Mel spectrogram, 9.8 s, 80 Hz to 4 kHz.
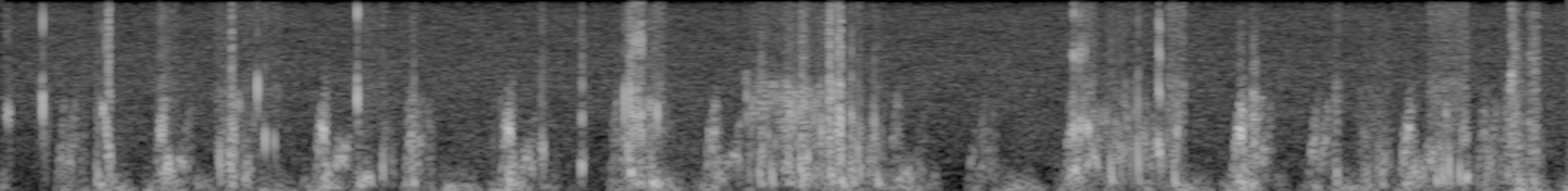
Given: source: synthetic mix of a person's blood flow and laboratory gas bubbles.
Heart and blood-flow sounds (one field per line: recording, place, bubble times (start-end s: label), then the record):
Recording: Doppler ultrasound of blood flow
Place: precordium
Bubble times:
0.02-0.08 s: bubbles
0.22-0.30 s: bubbles
0.58-0.74 s: bubbles
0.96-1.10 s: bubbles
1.33-1.75 s: bubbles
2.20-2.43 s: bubbles
2.51-2.62 s: bubbles
3.36-3.42 s: bubbles
3.60-3.68 s: bubbles
3.86-4.21 s: bubbles
4.64-5.54 s: bubbles
6.65-7.16 s: bubbles
7.20-7.40 s: bubbles
7.79-7.90 s: bubbles
8.32-8.39 s: bubbles
8.49-8.69 s: bubbles
8.92-9.23 s: bubbles
9.39-9.65 s: bubbles
From the record:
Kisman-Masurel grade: 243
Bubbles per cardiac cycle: several, 3 to 8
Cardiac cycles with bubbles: 100%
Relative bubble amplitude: loud (0.450 to 0.775)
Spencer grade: 3 (all of the cardiac periods contain showers or single bubble signals, but not dominating or overriding the cardiac motion signals)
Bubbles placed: only in the low amplitude regions of the cardiac cycle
